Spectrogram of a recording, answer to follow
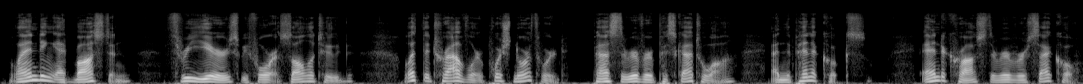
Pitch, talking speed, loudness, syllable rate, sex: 120 Hz, 140 wpm, -20 LUFS, 4.9 syllables/s, male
